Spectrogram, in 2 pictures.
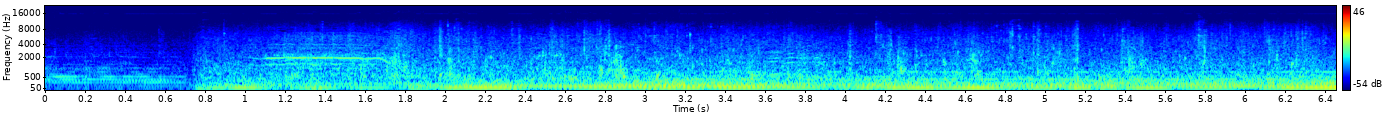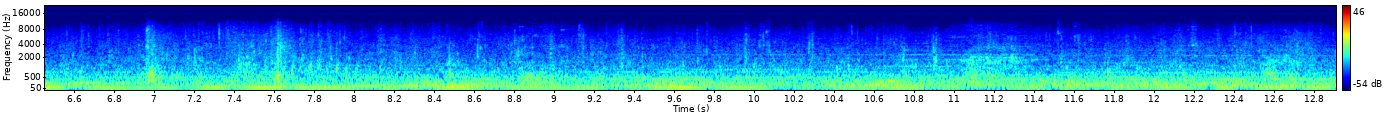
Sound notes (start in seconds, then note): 1.0 horse neighs; 1.0 tense music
